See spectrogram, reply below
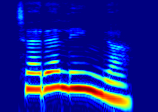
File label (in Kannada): "ಚರಲಿಂಗ", kannada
